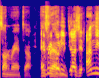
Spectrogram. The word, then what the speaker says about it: Son Ranto: Nation I should say I always want to say San because it rhymes with Ron but I know it's sunranta everybody does it I'm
